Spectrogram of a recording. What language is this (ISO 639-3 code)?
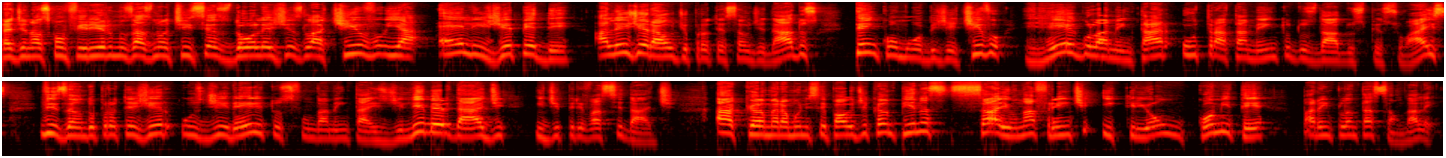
por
